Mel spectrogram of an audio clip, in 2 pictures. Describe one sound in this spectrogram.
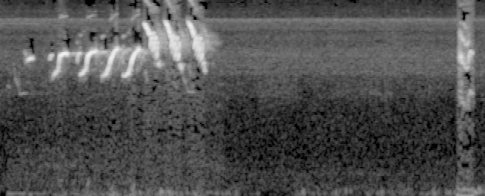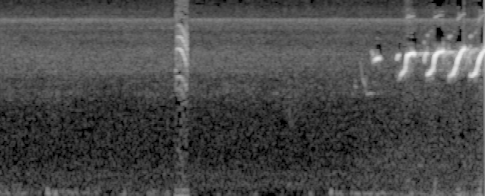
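A small songbird sings a quick series of sharp, rising whistled notes.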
